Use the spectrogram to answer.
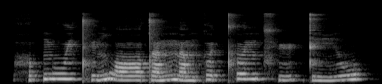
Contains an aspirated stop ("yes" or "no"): yes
